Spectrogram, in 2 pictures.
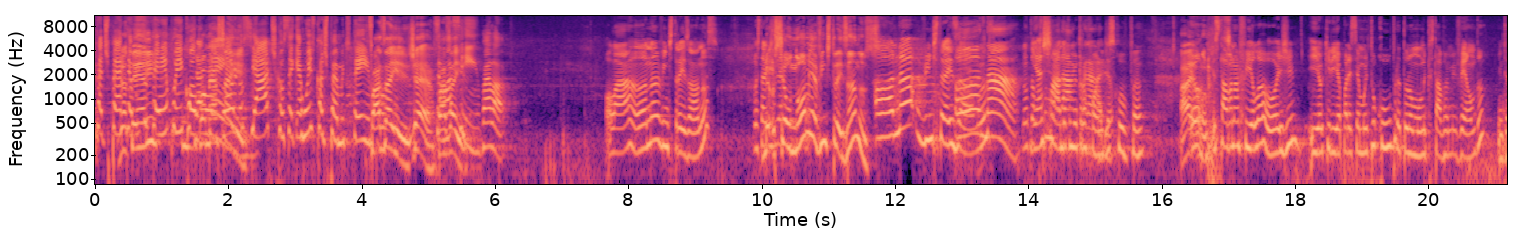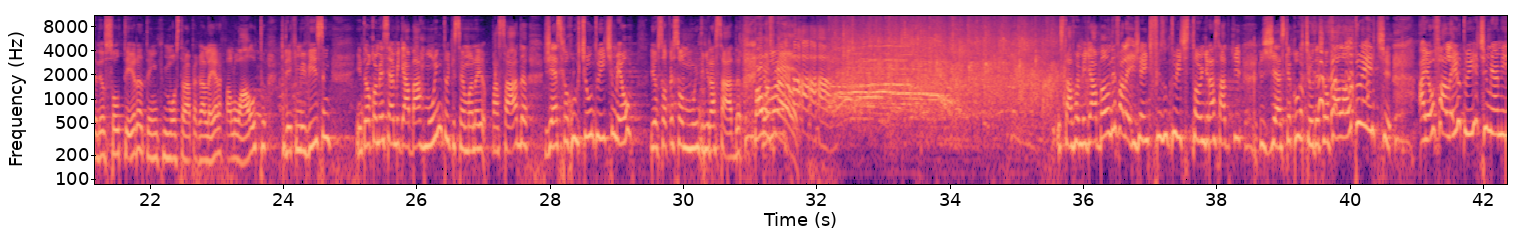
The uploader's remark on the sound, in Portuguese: Imagina ao vivo em BH.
